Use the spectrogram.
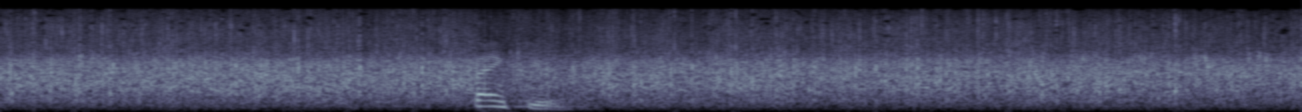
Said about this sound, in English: If you're here today to commit, give them a big, huge round of applause.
